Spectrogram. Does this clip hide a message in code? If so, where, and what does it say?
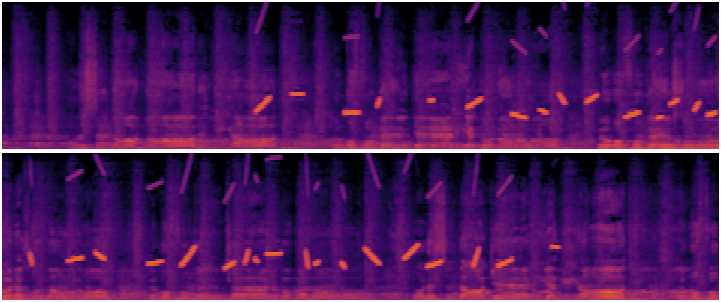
No, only bird-like chirps.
